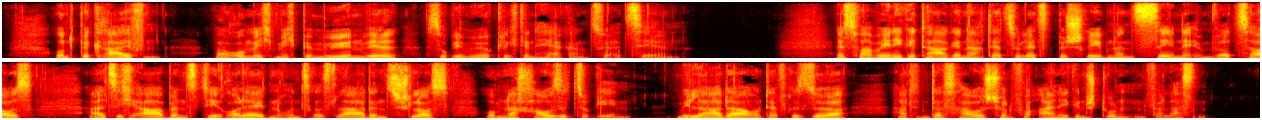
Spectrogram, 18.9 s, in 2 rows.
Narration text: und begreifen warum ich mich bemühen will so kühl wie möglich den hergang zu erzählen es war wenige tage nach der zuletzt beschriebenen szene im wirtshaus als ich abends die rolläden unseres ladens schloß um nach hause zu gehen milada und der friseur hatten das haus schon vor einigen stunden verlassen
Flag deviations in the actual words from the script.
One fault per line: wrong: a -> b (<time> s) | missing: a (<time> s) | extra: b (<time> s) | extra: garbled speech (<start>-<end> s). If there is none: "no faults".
missing: kühl (3.4 s)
